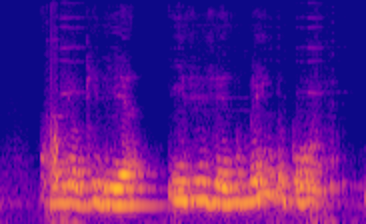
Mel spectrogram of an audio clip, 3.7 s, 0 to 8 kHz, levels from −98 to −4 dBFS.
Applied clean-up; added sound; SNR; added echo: neural separator model SepFormer DNS4.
